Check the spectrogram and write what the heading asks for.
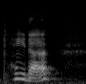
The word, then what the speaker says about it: KEDA: We're going to be talking about, it's pronounced, I actually talked to one of the authors, it's pronounced KEDA. I might call it KEDA, but we'll see how it goes.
